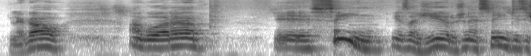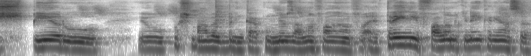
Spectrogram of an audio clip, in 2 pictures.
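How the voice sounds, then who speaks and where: Gravelly Brazilian man teaching English. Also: a little high, dark tone. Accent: Brazilian Portuguese. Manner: patient, tacks "né?" onto most phrases; reads English lines slowly and carefully. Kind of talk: explaining song lyrics line by line.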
